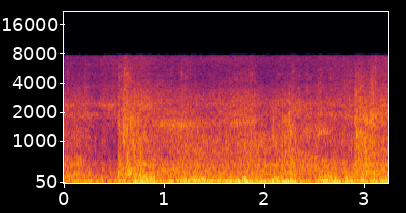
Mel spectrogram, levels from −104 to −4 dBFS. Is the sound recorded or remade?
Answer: recorded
